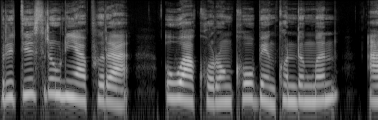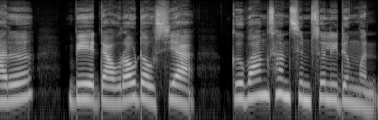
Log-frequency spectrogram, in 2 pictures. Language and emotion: Bodo, neutral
